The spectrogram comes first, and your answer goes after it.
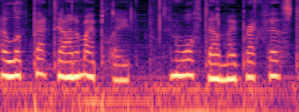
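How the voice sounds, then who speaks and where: The speaker is soft-spoken, with ordinary pitch variation and a moderate pace, and music plays in the background. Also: woman. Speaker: gaming channel host. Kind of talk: quiet ASMR reading of a game's story. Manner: quiet, soft-spoken.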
